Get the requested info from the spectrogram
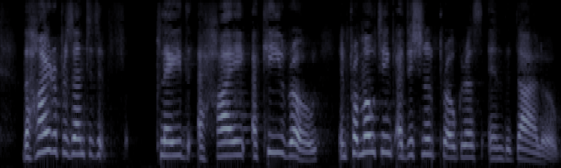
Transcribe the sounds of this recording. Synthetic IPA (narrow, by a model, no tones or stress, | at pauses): ðəɦaɪɹɛpɹɛzɛ̃ntətɪv | pʰleɪd | əkʰiːɹoʊl | ɪ̃npɹɔmoʊtɪ̃ŋɡədɪʃənəlpʰɹoʊɡɹɛsɪ̃nðədaɪəlɔ̰ɡ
